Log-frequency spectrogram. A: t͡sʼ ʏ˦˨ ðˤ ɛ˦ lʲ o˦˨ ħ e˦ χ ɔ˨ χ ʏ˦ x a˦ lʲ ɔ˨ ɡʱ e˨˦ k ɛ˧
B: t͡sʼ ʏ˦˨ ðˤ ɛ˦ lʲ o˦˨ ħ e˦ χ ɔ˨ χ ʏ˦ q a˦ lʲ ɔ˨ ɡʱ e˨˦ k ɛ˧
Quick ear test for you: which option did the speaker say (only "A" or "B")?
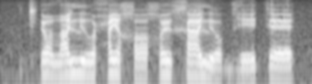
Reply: A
